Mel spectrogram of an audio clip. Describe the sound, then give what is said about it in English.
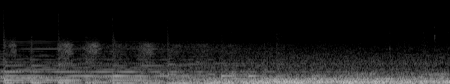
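A car drives along a rural road in Spotsylvania, Virginia, with a steady low engine and road rumble that grows slightly heavier in the second half. A few faint higher ticks sit over it early on. “So I'm driving in.”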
